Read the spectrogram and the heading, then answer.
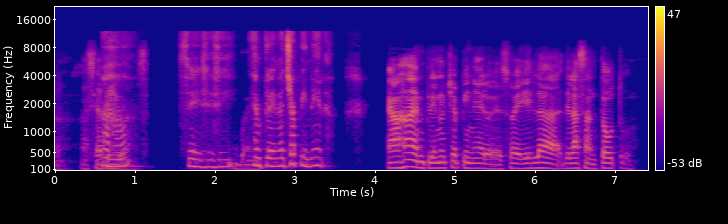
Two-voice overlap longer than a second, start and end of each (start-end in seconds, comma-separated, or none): none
